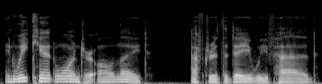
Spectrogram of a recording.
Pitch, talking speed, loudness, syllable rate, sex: 105 Hz, 185 wpm, -17 LUFS, 5.2 syllables/s, male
